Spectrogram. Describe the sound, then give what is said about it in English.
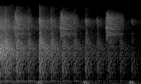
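Sharp, bright disco-style claps, like those on 1970s disco records, snap out in a steady rhythm over a thumping low kick, part of a tight, loud drum pattern with hi-hats and triplets, with no voices. “And I wanted this sharp clap sound that I'd heard on disco records from the 70s.”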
